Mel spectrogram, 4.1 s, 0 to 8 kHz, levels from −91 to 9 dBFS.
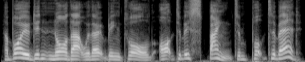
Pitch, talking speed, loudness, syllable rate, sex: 160 Hz, 250 wpm, -18 LUFS, 4.9 syllables/s, male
